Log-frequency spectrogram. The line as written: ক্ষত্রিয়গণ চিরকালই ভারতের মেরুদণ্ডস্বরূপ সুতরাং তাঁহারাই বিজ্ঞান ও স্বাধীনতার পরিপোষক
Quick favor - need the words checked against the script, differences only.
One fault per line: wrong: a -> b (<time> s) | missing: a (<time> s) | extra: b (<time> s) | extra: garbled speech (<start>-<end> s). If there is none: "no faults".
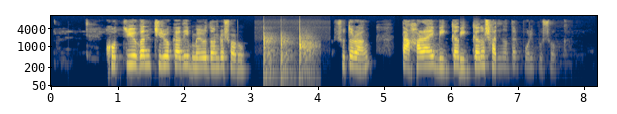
missing: ভারতের (2.1 s)
extra: বিজ্ঞান (6.2 s)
